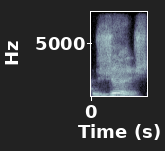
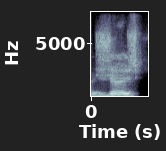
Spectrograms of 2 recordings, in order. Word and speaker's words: zhuzh: And lastly, zhuzh, and that's how you pronounce it, is a zhuzh.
